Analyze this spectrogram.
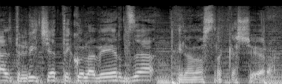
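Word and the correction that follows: cassoeula: No, non si dice cassuera, lo dici solo tu, si dice cassuela, sei l'unico che lo dice con la R.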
